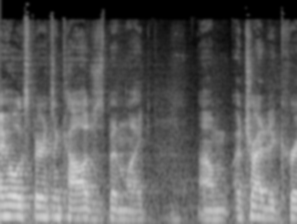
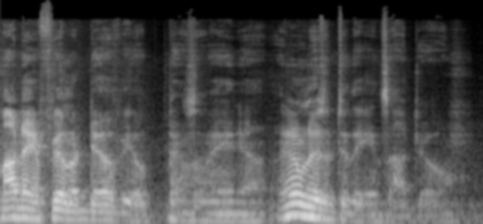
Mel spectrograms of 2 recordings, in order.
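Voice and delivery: southern accent from Alabama; 6 semitones lower, 4 dB quieter than usual. Giving the others a taste of the character Philadelphia: Alabama southern accent. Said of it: "he has a southern accent as if he's from Alabama".

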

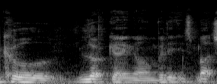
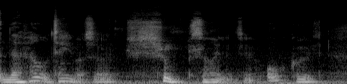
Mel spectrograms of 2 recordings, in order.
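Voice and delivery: normal talking voice

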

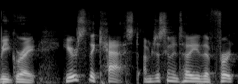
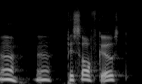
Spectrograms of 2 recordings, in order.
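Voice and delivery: put-on sleepy, half-awake, dismissive, slightly high voice; 8 semitones higher, 5 dB quieter than usual. Showing why a comic relief character is easy to do, imitating someone who sounds sleepy. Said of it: "he just sounds like he's sleepy".

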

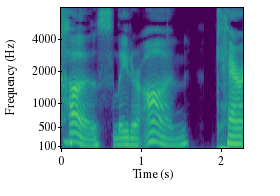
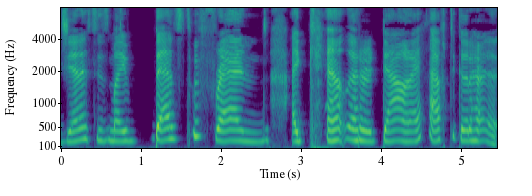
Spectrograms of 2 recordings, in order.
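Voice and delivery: tearful, crying voice, higher pitch; 8 semitones higher than usual. Retelling a plot where a character lies to her mother: imitating someone crying. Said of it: "full on, like, crying, being like".

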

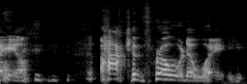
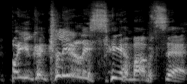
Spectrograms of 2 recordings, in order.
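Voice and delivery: raised, pitched-up voice; 6 semitones higher than usual. At a neighbors' meeting, [name] is told to settle down and answers in a raised voice. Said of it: "you're raising your voice".

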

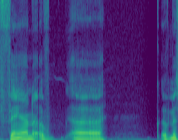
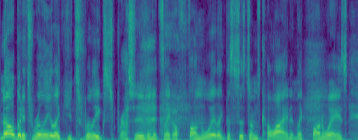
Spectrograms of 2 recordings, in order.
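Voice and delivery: ordinary talk, nothing marked

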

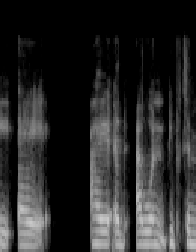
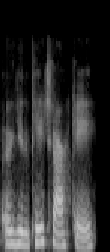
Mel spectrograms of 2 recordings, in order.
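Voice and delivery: ordinary talk, nothing marked

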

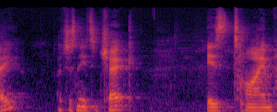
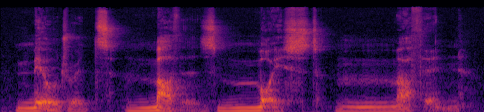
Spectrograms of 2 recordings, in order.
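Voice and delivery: very slow, grave delivery full of gravitas; 5 semitones lower, 4 dB quieter than usual. Repeating a vocal warm-up line after being asked for more gravitas. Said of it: "You need more gravitas".

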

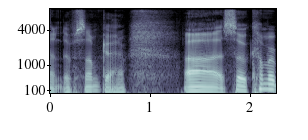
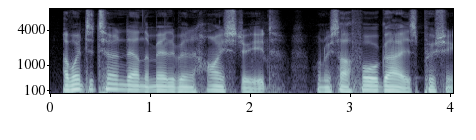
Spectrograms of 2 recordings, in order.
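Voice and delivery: put-on British accent. Telling a story quoted from him, trying his accent: Cumberbatch impression, British accent. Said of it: "this story goes a lot better in an accent, ... I'll try to do my best, Cumberbatch".

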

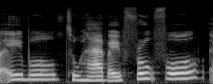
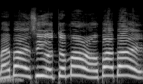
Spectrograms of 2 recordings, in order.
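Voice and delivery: put-on Dominican accent, higher and louder; 12 semitones higher, 4 dB louder than usual. Retelling what people outside a closing car shop say: imitating Dominican accent. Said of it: "Thank you for that rendition of, of their accent".

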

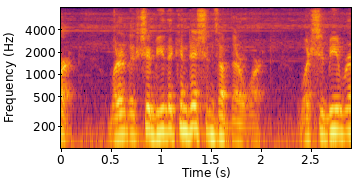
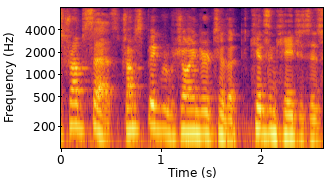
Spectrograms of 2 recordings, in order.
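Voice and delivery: normal talking voice

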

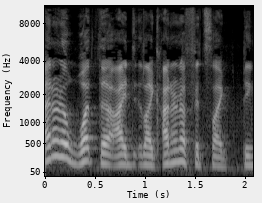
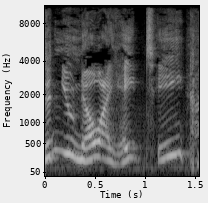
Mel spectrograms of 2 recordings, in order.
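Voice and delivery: very high-pitched, indignant flipping-out outburst; 9 semitones higher than usual. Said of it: "And he flips out".

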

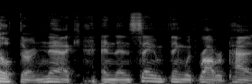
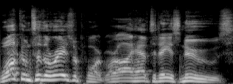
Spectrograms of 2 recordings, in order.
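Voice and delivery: mock news-anchor voice; 6 semitones higher, 13 dB louder than usual. Opening a made-up news segment on the show, in an Anchorman voice. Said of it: "You got an Anchorman voice".

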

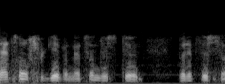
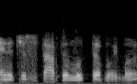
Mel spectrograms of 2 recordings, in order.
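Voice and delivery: ordinary delivery

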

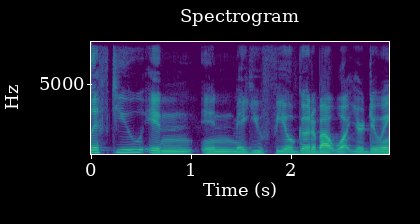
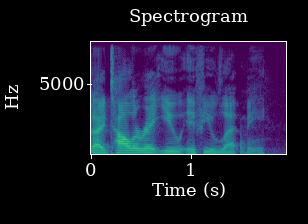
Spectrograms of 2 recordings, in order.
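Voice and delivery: ordinary talk

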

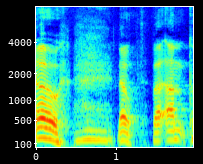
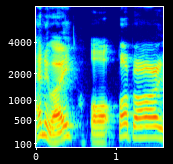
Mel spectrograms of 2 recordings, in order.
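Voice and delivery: goofy, silly voice, higher pitch; 6 semitones higher than usual. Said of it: "Very silly voice".

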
